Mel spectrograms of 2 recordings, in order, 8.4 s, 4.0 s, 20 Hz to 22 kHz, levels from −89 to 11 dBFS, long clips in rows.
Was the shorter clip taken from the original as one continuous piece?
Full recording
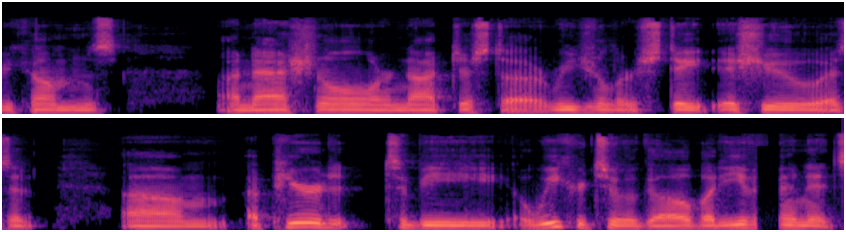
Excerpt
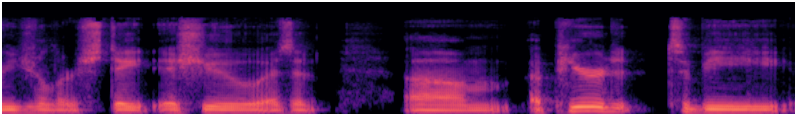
yes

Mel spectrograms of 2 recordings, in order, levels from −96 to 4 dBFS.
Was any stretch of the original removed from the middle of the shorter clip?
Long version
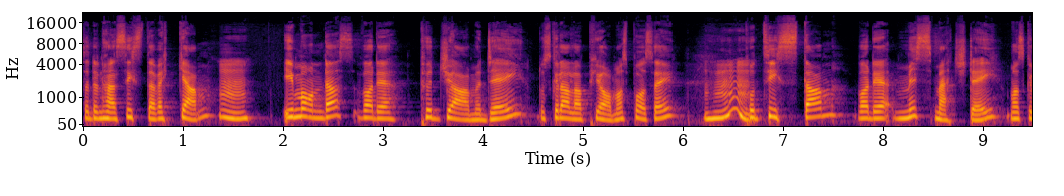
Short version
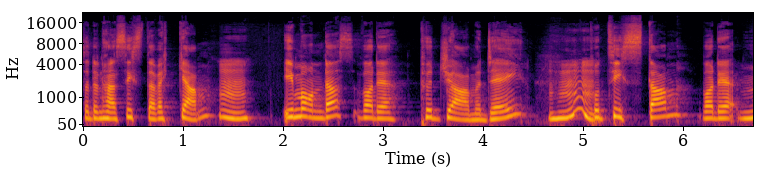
yes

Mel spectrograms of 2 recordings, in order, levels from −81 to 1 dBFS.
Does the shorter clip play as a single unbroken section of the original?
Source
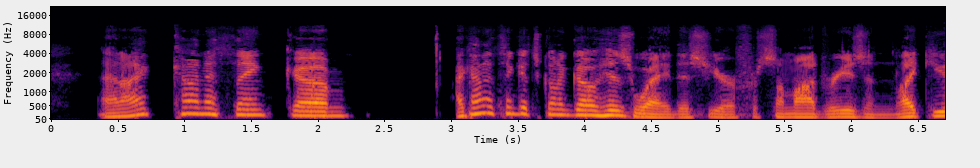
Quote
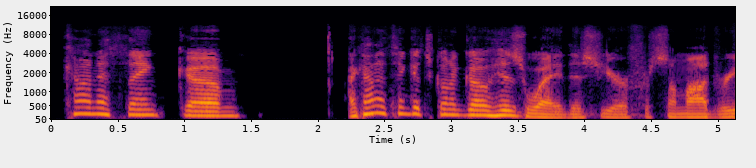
yes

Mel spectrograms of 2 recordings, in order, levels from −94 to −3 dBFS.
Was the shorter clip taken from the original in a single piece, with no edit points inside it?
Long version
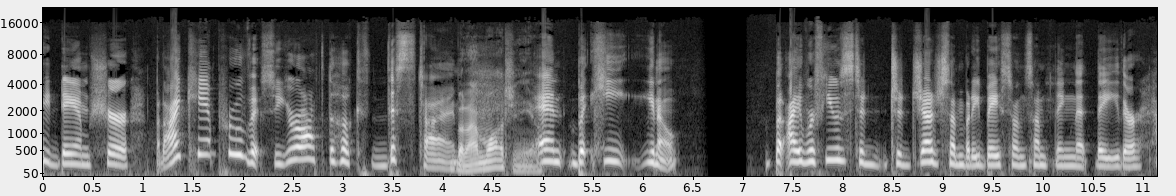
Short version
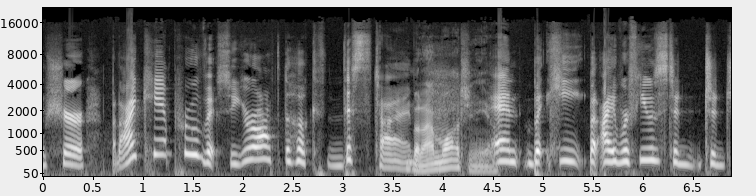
no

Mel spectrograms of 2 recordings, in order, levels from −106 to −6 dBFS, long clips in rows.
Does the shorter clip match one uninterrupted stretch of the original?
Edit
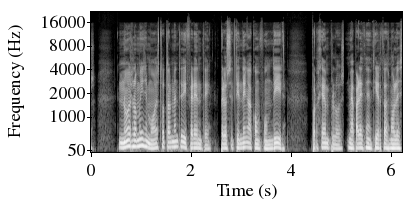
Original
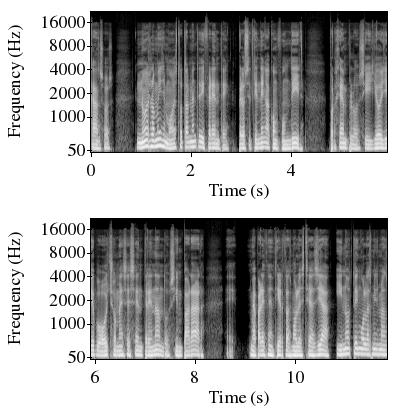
no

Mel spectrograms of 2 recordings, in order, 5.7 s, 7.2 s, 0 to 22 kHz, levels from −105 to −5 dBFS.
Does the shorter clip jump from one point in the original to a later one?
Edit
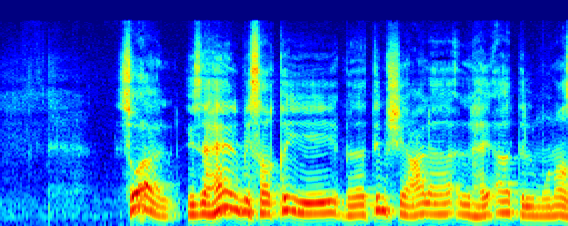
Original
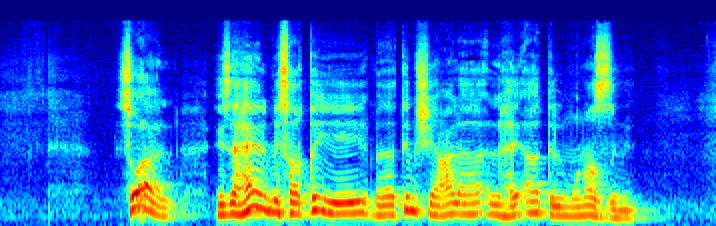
yes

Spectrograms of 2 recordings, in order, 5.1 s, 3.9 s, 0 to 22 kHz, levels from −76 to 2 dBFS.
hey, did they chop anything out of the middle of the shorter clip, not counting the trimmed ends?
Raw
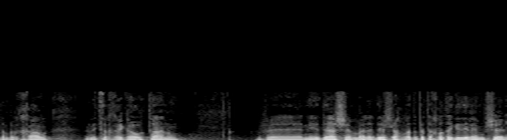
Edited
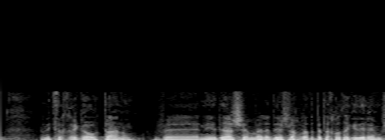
yes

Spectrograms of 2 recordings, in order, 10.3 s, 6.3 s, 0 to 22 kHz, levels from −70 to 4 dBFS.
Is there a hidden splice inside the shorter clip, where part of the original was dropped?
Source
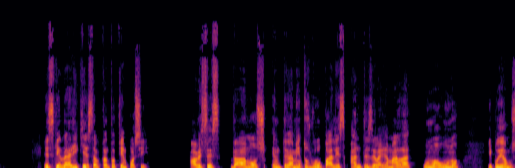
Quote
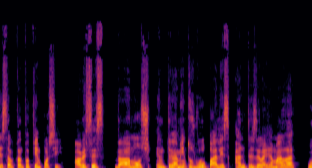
yes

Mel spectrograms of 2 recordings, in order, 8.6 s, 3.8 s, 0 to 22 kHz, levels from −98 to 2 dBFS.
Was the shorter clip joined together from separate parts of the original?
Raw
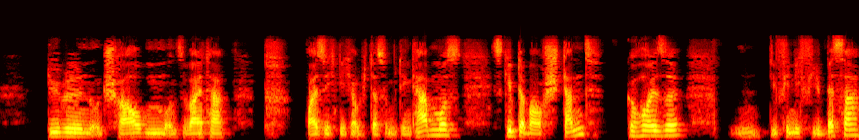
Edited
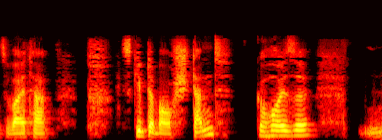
yes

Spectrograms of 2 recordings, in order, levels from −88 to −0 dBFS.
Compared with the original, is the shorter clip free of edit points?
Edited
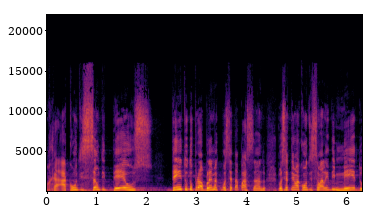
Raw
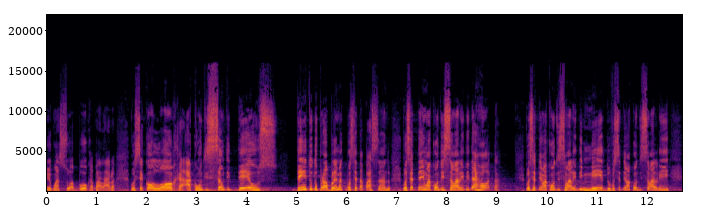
no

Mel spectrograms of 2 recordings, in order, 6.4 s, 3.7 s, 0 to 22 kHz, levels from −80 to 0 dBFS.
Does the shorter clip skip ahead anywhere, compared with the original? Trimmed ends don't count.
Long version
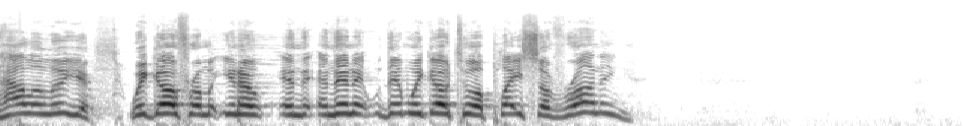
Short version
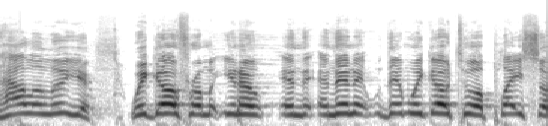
no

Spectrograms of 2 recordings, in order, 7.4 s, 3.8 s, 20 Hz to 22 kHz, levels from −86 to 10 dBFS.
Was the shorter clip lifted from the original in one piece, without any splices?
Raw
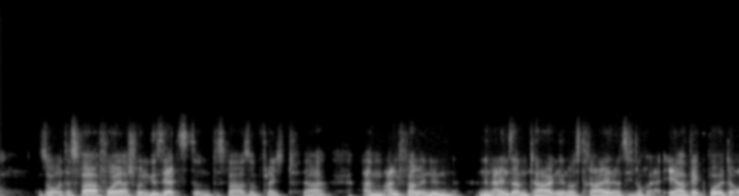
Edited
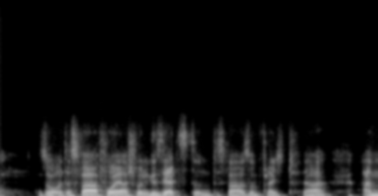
yes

